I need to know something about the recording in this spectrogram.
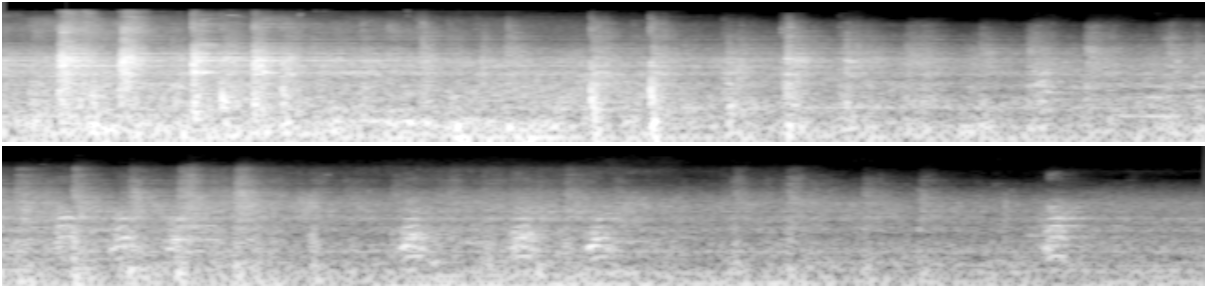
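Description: A passenger train rumbles past close by and fades into the distance.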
